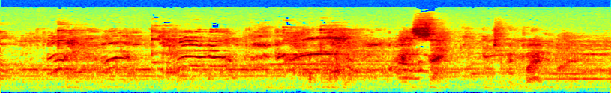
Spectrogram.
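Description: Television programme audio heard through a speaker: background music with held steady tones, and faint voices over it.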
